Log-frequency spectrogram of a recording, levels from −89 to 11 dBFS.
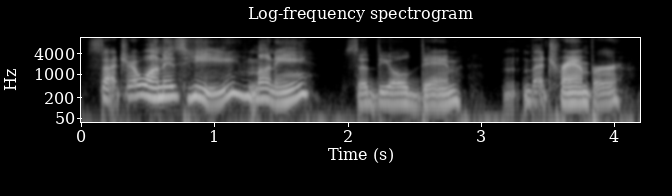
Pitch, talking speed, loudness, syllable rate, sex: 175 Hz, 170 wpm, -21 LUFS, 4.2 syllables/s, male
